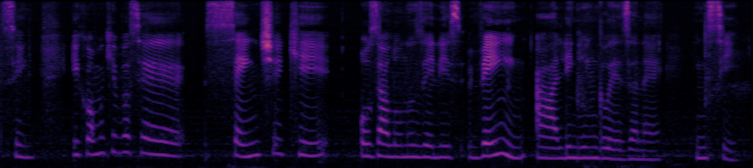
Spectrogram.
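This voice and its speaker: A woman's voice: a little high, slow pace, a little mellow, a little hiss or hum. A woman interviewing a podcast guest, with short follow-up questions and brief acknowledgments. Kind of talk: casual interview conversation.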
